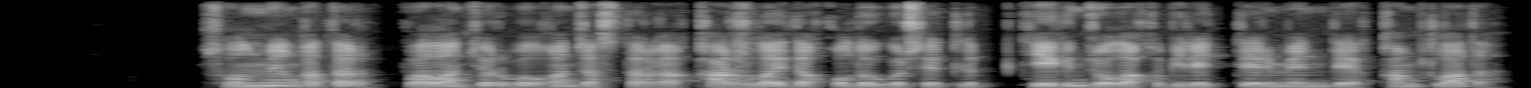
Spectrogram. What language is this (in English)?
Kazakh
